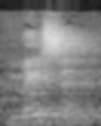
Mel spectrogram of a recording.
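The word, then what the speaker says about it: Maison: people can tell me their names i'm like mason but it's spelled um the french house meson but it's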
